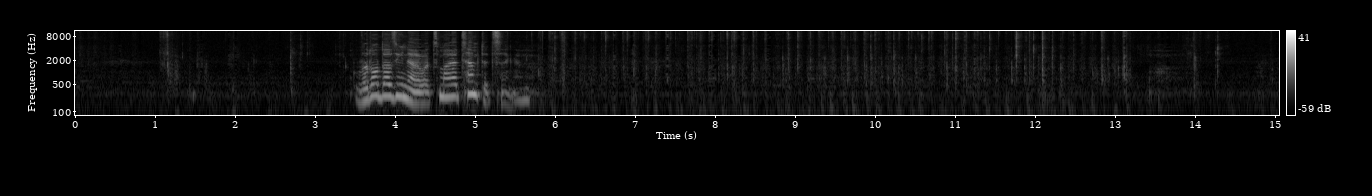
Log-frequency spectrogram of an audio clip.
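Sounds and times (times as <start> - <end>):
small tool scratching and clicking: 5.8 - 13.3.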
